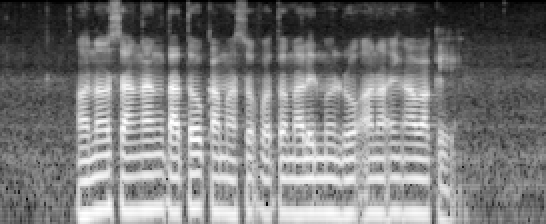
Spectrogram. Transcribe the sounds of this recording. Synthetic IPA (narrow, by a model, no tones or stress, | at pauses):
ʔɔnɔsaŋaŋt̪at̪okamasʊʔfɔt̪omalɪnmunɾʊʔɔ̰nɔʔɪŋawakḛ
